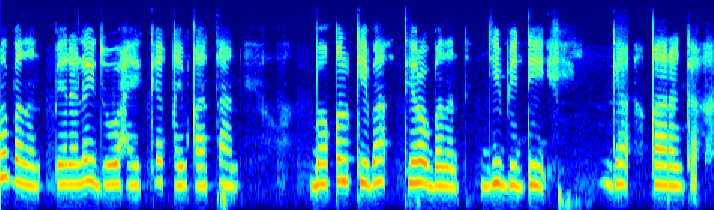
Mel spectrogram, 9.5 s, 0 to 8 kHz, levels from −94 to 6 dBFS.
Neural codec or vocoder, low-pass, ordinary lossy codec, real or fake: none; 7.2 kHz; none; real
